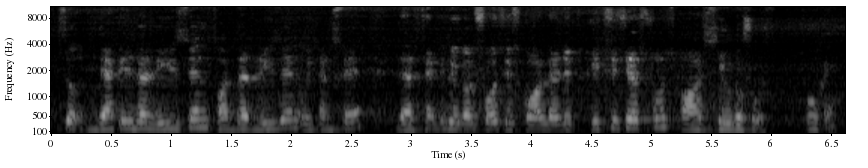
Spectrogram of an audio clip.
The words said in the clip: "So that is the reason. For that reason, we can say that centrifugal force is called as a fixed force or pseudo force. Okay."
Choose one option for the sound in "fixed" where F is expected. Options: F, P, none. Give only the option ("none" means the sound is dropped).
P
